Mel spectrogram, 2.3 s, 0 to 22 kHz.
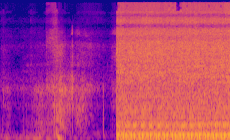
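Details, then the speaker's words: Willys Jeep CJ5 with swapped Chevy 4.3L V6, swap finished with O2 sensor, muffler and custom tailpipe, recorded on an iPhone: quiet start, then a low even rumble with a steady pulse and no knocks or leaks. Normal smooth idle. "well that's it it's hard to tell through the uh iPhone I'm sure but it's not bad I like it can't wait to drive it"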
